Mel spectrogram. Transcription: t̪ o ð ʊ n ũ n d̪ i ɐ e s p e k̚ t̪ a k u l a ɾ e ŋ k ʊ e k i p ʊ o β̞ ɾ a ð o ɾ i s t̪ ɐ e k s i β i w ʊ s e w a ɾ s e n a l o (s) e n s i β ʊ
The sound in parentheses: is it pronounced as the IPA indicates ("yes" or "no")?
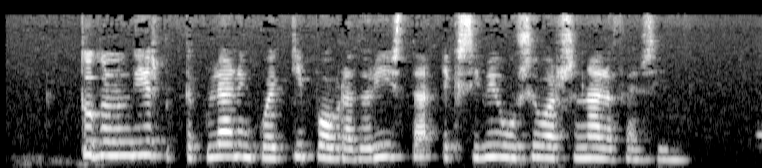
no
